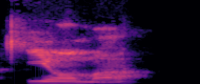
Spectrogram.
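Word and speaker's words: Keoma: and I always mispronounce it. You're going to probably have to correct me over and over again, but Kioma starring Franco Nero. – That's it. Yeah.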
